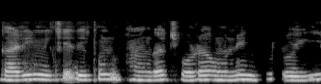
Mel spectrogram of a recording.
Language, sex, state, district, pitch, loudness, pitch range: Bengali, female, West Bengal, North 24 Parganas, 210 Hz, -18 LUFS, 200-220 Hz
